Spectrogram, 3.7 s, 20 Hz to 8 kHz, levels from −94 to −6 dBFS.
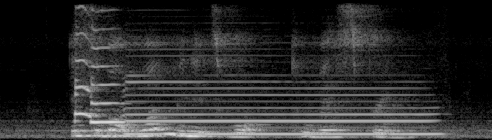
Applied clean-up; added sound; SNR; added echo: none; Wind instrument, woodwind instrument; 0 dB; reverberation time 0.7 s.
